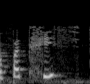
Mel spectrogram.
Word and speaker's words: Patrice: é o Patrice do Assassin's Creed vocês vão ouvir falar dele mais adiante também. – Repete, por favor, esse nome. É só pronúncia francesa foi quase um vinho claro.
